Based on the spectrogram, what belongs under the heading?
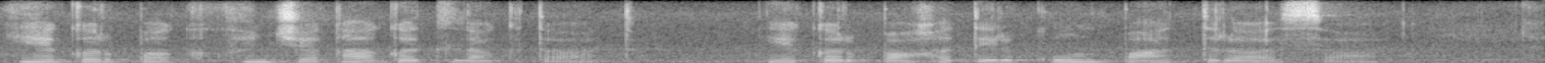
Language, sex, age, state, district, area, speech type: Goan Konkani, female, 30-45, Goa, Pernem, rural, spontaneous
